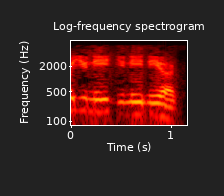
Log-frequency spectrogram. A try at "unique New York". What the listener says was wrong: You're not saying. You're saying you need New York. It's unique New York.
